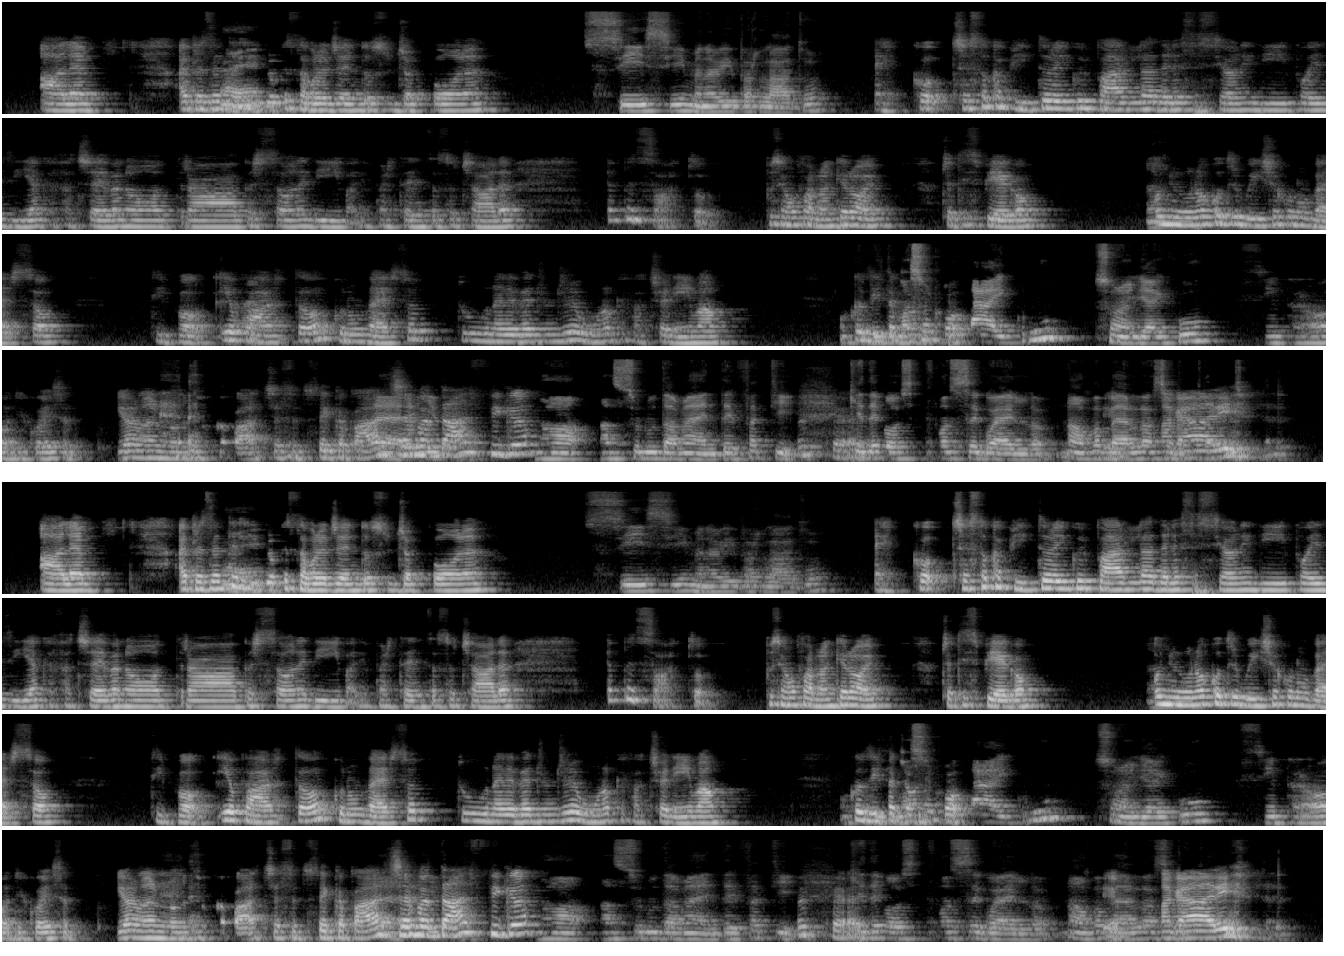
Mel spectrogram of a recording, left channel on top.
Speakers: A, on the right; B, on the left.
A: Ale, hai presente
B: Eh,
A: il libro che stavo leggendo sul Giappone?
B: sì, sì, me ne avevi parlato.
A: Ecco, c'è sto capitolo in cui parla delle sessioni di poesia che facevano tra persone di varia appartenenza sociale e ho pensato, possiamo farlo anche noi? Cioè, ti spiego,
B: Ah,
A: ognuno contribuisce con un verso, tipo
B: ok,
A: io parto con un verso, tu ne devi aggiungere uno che faccia rima,
B: ho
A: così
B: capito.
A: facciamo
B: Ma sono
A: tipo,
B: gli haiku? Sono gli haiku?
A: sì, però di questo io almeno
B: <laughs>
A: non ne sono capace, se tu sei capace,
B: Eh,
A: <laughs> fantastico.
B: io no, No, assolutamente. Infatti
A: Ok.
B: chiedevo se fosse quello. No, vabbè,
A: Sì,
B: allora se
A: magari.
B: è una cosa più semplice,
